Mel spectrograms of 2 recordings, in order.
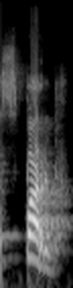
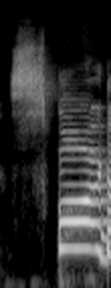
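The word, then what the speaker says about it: spurred: अब सबसे इंपॉर्टेंट चीज ये है, बहुत सारे लोग इसे गलत प्रोनाउंस करते हैं, उसे हम बोलते हैं स्पर्ड। Wrong, that is wrong pronunciation. स्पर्ड बोलना है, अपने प्रोनाउंसिएशन में ये जो आर वर्ड है इसको नहीं लाना है, स्पर्ड बोलना है, आर को नहीं लाना है, स्पर्ड इस तरीके से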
